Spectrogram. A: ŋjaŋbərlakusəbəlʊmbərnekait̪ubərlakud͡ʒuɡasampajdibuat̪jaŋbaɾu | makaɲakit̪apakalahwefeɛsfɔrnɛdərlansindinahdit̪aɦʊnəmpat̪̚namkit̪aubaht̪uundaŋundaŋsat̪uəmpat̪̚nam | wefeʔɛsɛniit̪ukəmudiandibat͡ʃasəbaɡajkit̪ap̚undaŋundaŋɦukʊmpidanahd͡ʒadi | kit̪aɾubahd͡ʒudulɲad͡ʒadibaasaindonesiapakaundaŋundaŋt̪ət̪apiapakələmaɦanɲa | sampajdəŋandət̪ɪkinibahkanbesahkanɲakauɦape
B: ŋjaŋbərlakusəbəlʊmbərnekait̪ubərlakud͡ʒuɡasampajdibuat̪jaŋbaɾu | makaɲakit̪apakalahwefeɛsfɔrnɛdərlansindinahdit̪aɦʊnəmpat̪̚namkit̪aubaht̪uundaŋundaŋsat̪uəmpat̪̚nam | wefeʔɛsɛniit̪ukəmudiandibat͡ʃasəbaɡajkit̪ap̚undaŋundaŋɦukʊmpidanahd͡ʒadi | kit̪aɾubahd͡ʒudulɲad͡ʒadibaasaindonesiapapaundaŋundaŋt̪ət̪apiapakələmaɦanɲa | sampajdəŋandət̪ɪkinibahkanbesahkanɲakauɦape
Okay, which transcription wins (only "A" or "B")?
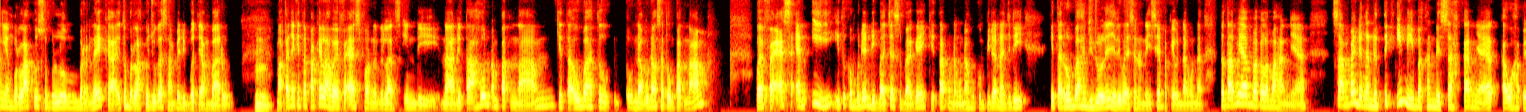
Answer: A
